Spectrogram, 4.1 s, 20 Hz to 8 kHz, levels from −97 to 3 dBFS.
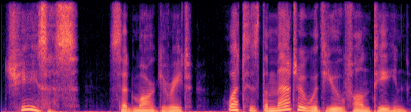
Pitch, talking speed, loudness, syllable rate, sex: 130 Hz, 145 wpm, -18 LUFS, 5.0 syllables/s, male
